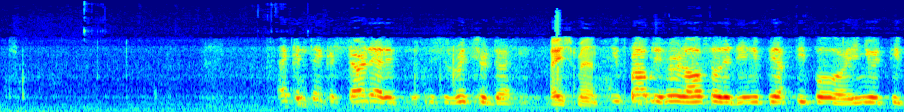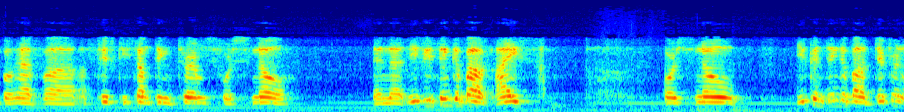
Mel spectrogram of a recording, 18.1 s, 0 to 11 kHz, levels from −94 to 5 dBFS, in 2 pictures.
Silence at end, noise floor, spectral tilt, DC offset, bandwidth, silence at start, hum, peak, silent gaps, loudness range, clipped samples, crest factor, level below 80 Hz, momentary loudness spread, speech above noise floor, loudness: 0 s; -54 dBFS; -5 dB/octave; under 0.1%; 7 kHz; 2.75 s; none; 0 dBFS; none; 6 LU; under 0.1%; 20 dB; -60 dBFS; 15 LU; 36 dB; -18 LUFS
